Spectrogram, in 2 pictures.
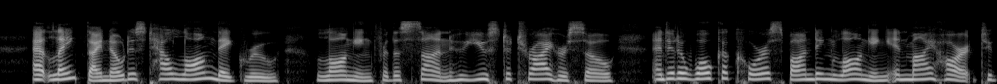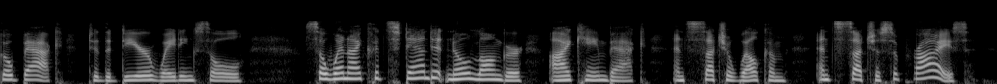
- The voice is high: Yes, high, 215 Hz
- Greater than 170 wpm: No, average, 160 wpm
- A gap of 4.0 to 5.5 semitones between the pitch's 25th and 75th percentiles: Yes, average, 4.5 semitones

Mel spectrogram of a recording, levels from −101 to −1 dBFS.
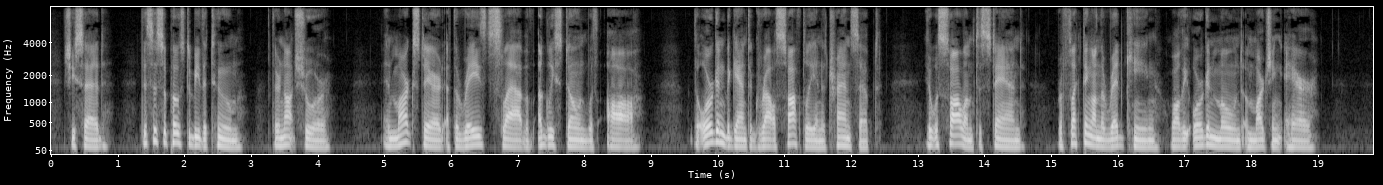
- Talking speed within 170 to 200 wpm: No, average, 155 wpm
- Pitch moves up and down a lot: No, average, 3.7 semitones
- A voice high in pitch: No, low, 105 Hz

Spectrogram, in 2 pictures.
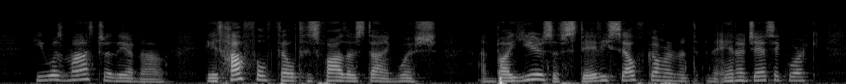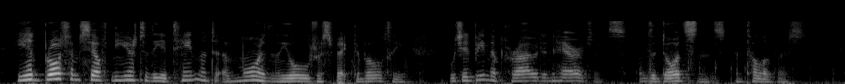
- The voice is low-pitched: No, medium, 160 Hz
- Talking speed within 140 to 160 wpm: No, average, 170 wpm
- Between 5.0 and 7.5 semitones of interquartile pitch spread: Yes, average, 5.3 semitones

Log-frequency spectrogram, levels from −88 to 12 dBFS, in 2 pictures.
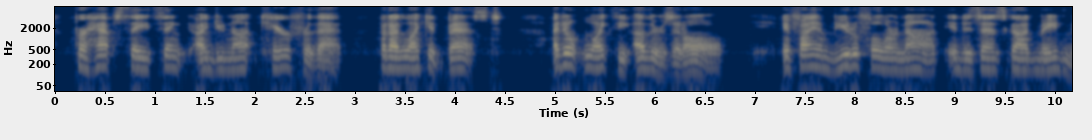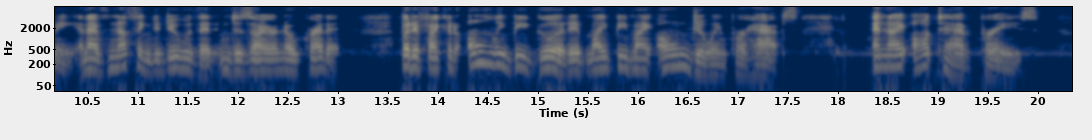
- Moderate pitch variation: Yes, average, 3.8 semitones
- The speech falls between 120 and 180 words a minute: No, average, 190 wpm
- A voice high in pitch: No, medium, 155 Hz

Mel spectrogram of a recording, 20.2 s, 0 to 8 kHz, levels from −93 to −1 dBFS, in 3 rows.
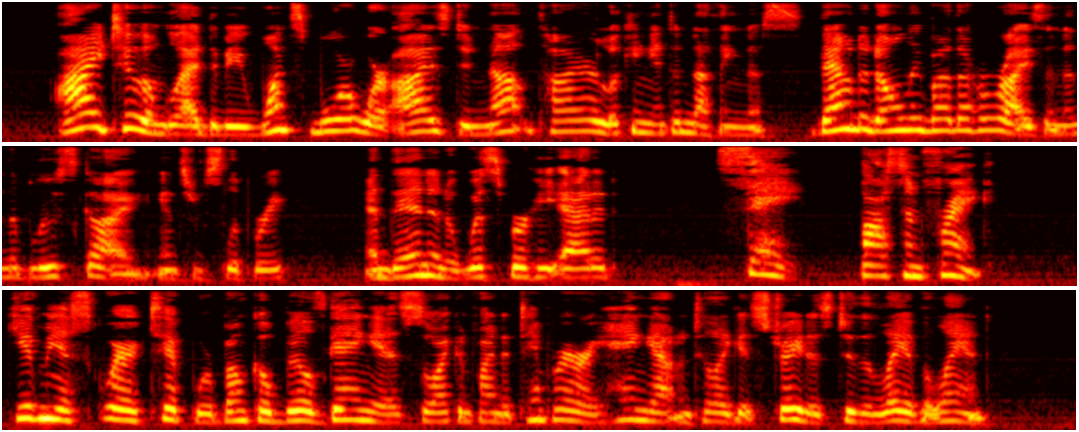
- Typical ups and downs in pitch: No, wide, 5.9 semitones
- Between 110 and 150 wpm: No, average, 195 wpm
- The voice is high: Yes, high, 230 Hz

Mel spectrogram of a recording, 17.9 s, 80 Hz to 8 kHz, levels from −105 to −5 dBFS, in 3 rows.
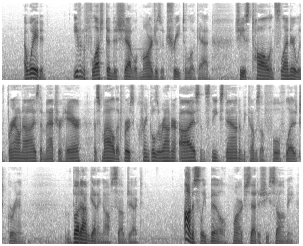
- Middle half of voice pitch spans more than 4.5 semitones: Yes, average, 4.9 semitones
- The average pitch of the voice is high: No, low, 110 Hz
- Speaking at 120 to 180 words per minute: No, average, 190 wpm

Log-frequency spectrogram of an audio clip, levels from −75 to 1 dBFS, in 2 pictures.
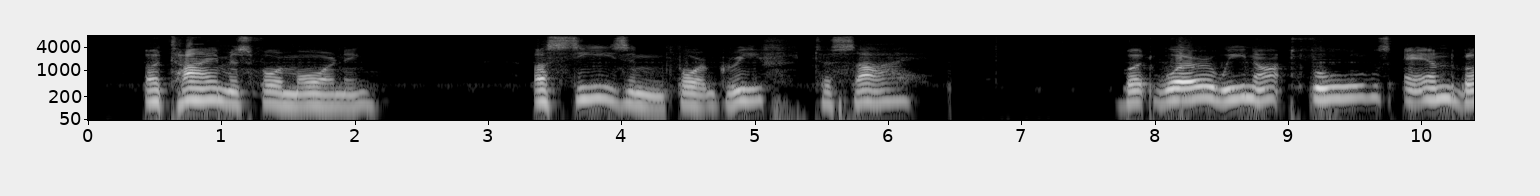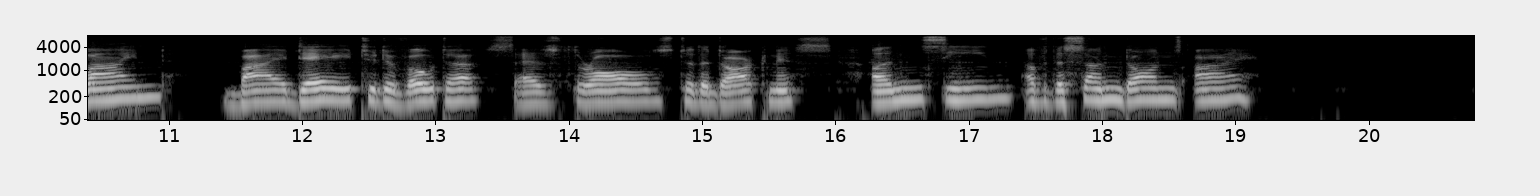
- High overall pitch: No, medium, 150 Hz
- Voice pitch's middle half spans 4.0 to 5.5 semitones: No, average, 3.4 semitones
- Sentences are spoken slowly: Yes, slow, 95 wpm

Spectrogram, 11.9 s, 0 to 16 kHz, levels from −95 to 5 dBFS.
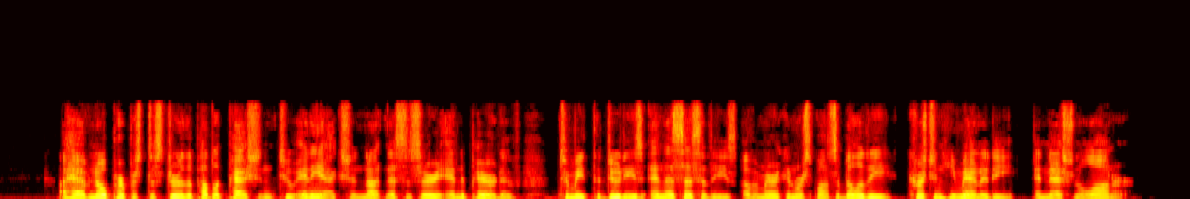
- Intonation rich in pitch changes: Yes, wide, 6.4 semitones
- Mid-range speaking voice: No, low, 110 Hz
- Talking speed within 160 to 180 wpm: No, average, 150 wpm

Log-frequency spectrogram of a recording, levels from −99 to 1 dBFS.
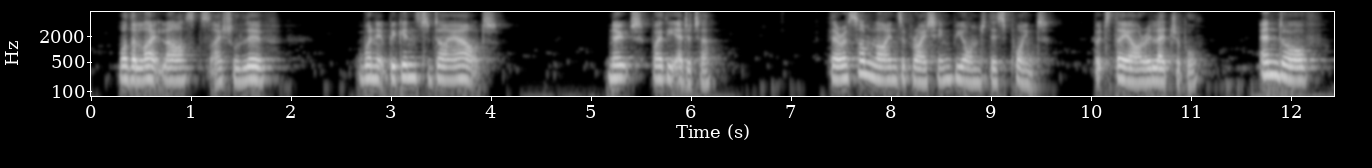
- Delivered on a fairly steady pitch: Yes, narrow, 2.2 semitones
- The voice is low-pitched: No, high, 190 Hz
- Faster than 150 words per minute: Yes, average, 170 wpm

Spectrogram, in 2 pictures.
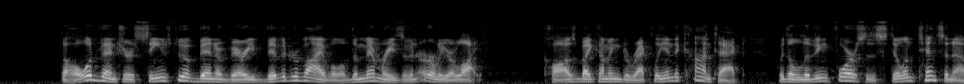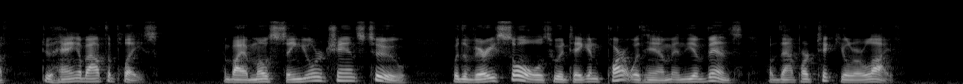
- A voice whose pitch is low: Yes, low, 125 Hz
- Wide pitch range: Yes, wide, 6.0 semitones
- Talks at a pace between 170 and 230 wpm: Yes, average, 185 wpm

